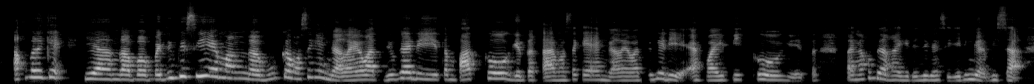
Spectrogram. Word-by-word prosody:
aku 330 - +1
paling 330 -1 +4
kayak, 310 -2 -3 0.2
"Ya, 250 -2 +5
enggak 225 -1 +3
apa-apa 225 0 +2
juga, 300 +6 +4
sih, 385 +2 +5
emang 295 -5 +2
enggak 225 -2 +4
buka, 285 +5 -6
maksudnya 315 +5 -4
enggak 190 -5 +2
lewat 215 +2 +4
juga 280 +6 +2
di 240 -4 -3
tempatku," 245 +5 +2
gitu, 195 0 -2
kan. 185 +2 +3
Maksudnya, 225 +4 -8
kayak 215 -1 -2
enggak 180 -1 -4
lewat 190 0 -4
juga 260 +4 -5
di 220 - -1
FYP-ku, 220 +4 -3 0.2
gitu. 160 0 -13 0.3
Dan, 215 - -4
aku 235 - -7
bilang 245 -5 0
kayak 195 -1 -5
gitu, 185 - -10
juga, 200 - -4
sih, 170 - -13
jadi 185 - -6
enggak 195 -7 -2
bisa 210 - -1
225 Hz, 215 wpm, -26 LUFS, 200-270 Hz, 0.3 s, Ya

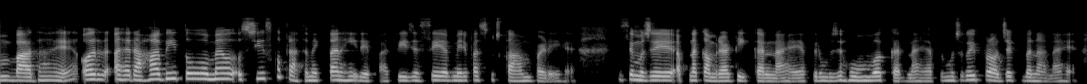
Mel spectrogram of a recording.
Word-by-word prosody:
बाधा 180 +1 +5
है 190 0 -1
और 230 0 +5
अ, - - +1 0.2
रहा 205 +4 +5
भी 265 +2 +2
तो 260 -1 +5
मैं 255 +2 +4
उस 235 -3 0
चीज़ 270 0 -3
को 345 - -2
प्राथमिकता 185 - 0
नहीं 190 -1 0
दे 165 -2 0
पाती, 180 +3 -4
जैसे 180 +2 -2
अब 185 - 0
मेरे 180 0 0
पास 195 0 -3
कुछ 220 - -10
काम 165 0 0
पड़े 150 -2 -4
हैं, 155 0 -13 0.5
जैसे 205 +2 -1
मुझे 195 -1 +3 0.2
अपना 190 - 0
कमरा 165 -2 +3
ठीक 175 -1 -3
करना 155 -2 +1
है, 150 0 -4
फिर 180 - -5
मुझे 175 +2 -3
होमवर्क 185 +1 +1
करना 150 -1 -3
है 155 - -7
या 150 - -4
फिर 175 +4 -12
मुझे 185 +1 -5
कोई 205 0 +2
प्रोजेक्ट 185 0 +1
बनाना 155 -4 -4
है। - - -9
185 Hz, 230 wpm, -23 LUFS, 165-200 Hz, 0.5 s, बाधा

